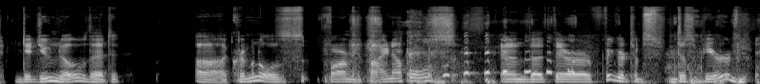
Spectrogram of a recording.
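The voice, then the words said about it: Impression sounding like Mr. Rogers character. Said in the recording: “Could you do an impersonation of each other? ... Sound like a Mr. Rogers character. ... Like some guy in Playland.”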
